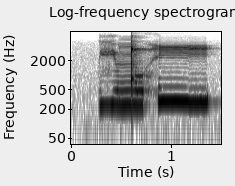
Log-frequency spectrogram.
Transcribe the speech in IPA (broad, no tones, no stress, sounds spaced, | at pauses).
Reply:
vʲ u ŋ͡ǃ u h iː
